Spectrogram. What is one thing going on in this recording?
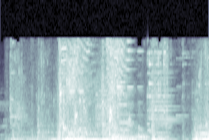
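A magic blast whooshes across the arena.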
